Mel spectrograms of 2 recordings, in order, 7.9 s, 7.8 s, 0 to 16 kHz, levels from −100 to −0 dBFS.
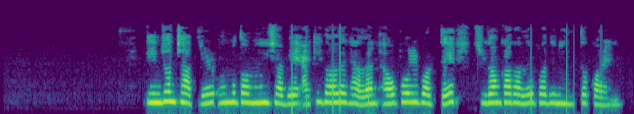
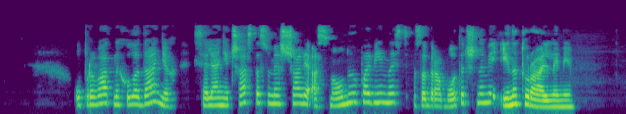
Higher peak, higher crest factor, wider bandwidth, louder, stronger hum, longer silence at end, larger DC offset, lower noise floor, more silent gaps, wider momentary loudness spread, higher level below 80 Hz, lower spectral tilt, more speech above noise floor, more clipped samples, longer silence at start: about the same, -2 dBFS vs -2 dBFS; about the same, 16 dB vs 18 dB; about the same, 7.6 kHz vs 7.8 kHz; about the same, -16 LUFS vs -18 LUFS; neither; second, 0.2 s vs 0.65 s; neither; first, -80 dBFS vs -66 dBFS; neither; about the same, 9 LU vs 9 LU; first, -56 dBFS vs -62 dBFS; about the same, -5 dB/octave vs -5 dB/octave; first, 64 dB vs 48 dB; neither; first, 1.85 s vs 0.95 s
